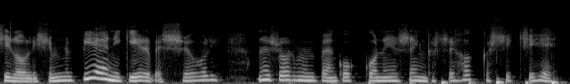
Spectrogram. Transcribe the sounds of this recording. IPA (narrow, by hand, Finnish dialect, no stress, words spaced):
silː oˑli semːŏne piæni kirʋes se oˑli semːŏne sormempæːŋ kokːoˑne jɑ seŋ kɑs se hɑkːɑs sit sihe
